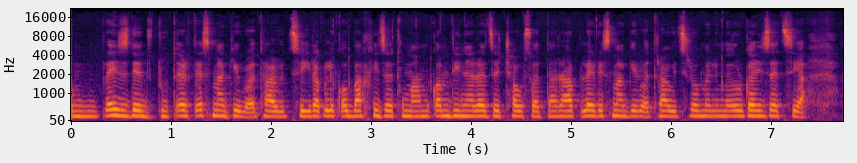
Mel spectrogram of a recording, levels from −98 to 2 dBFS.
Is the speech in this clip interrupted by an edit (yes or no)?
no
